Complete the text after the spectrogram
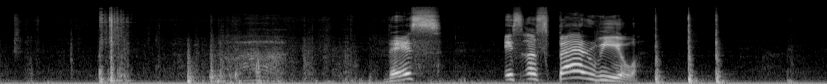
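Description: Objects knock and rustle in a car boot.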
